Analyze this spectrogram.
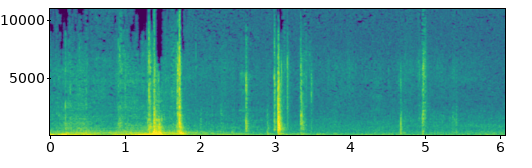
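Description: Hyundai 5-ton truck's cab door being handled and opened: a rumbling clunk about a second and a half in, a second knock just after, then a few light clicks and taps.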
